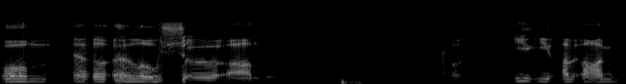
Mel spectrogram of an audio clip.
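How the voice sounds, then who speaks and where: Nervous stuttering orc smith voiced by a man, hesitant, bright tone, dry close sound, for a tabletop game. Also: medium pitch, steady tone, unhurried, no echo. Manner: stammering, hesitant.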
